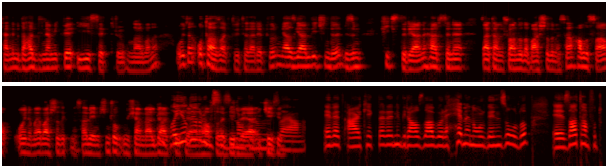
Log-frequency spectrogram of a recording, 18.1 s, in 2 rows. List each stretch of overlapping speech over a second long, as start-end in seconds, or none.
11.5-13.4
